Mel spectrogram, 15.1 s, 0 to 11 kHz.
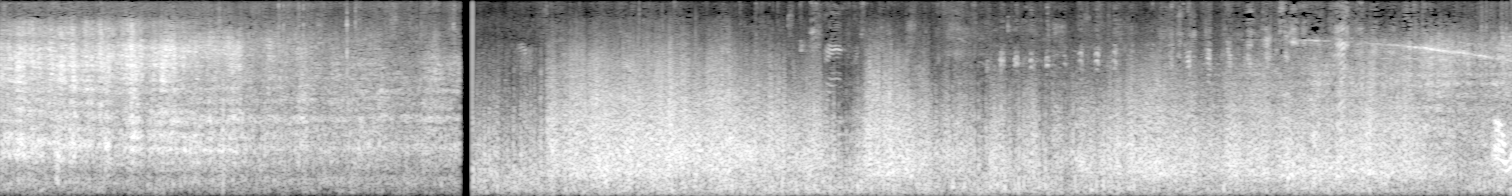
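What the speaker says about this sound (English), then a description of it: "Marvel piece of vintage jet flying." A vintage Vampire jet, specially painted for the RAF's 100th anniversary, flies at the 2018 Southport Air Show with a loud, steady, wide roar that cuts out for an instant and then swells back, close and overpowering.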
